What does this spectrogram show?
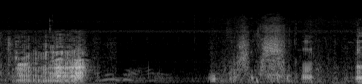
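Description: A pig gives a loud, rough squealing grunt, then softer low grunts and a few harsh, noisy snorts; voices are faintly mixed in.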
